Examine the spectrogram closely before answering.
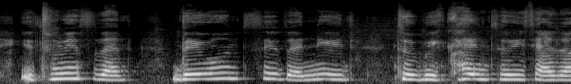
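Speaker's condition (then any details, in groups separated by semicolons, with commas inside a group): Cerebral palsy; from birth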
